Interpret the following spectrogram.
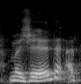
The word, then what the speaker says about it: Maajid: differently because you told me how it was pronounced and I'm now forgetting. I think your pursuit, I know what it is Maajid.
